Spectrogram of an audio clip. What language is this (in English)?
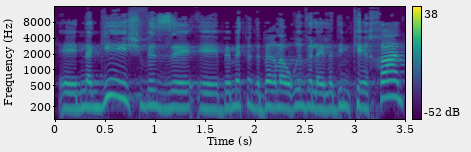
Hebrew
